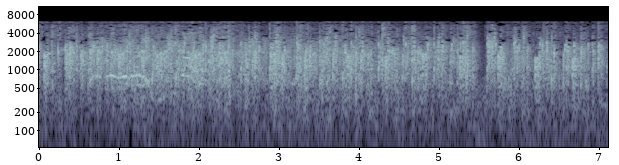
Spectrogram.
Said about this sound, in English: And I'm sure you'll be excited about it as we are. Please, a wonderful, wonderful round of applause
